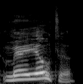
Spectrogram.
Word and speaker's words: Mariota: on with uh Marcus Mariota you know somebody tried to get on to me about pronouncing his name that I need to pronounce the T and I'm I'm I'm making it with the Y whatever I just thought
